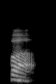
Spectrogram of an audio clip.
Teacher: மேல் பல்லின் ஓரம் கீழ் உதட்டின் ஈரமான பகுதியில் இணைந்து காற்றை வெளிப்படுத்தும் போது உண்டாகும்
